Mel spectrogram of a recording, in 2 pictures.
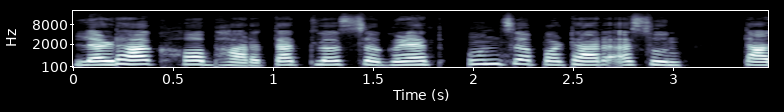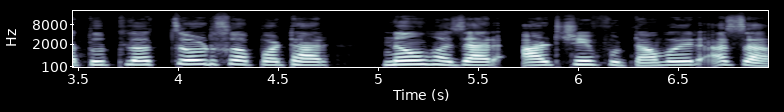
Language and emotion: Goan Konkani, neutral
